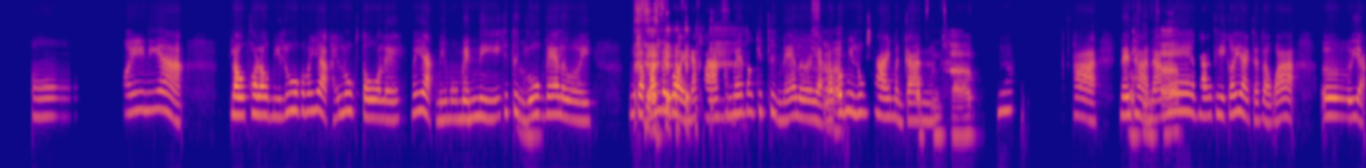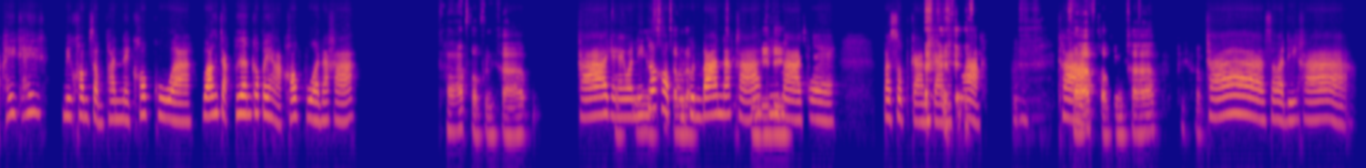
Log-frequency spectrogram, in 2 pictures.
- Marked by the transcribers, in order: other background noise; laugh; tapping; laugh; chuckle
- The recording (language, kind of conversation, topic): Thai, unstructured, กิจกรรมอะไรที่คุณชอบทำกับเพื่อนหรือครอบครัวมากที่สุด?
